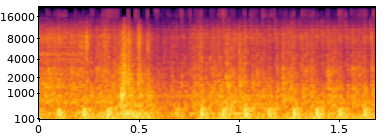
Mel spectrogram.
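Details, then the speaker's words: Aixam 400 microcar started from the battery, idling stationary, recorded inside the cabin: fast, even chugging idle with a heavy low drone and steady pulsing, extremely loud, vibrating everywhere; excessive idle noise and vibration, cause not identified. "le bruit est juste en fait super violent donc ça vibre un peu de partout on se rend pas forcément compte"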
